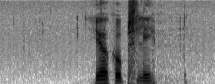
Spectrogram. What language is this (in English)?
Norwegian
